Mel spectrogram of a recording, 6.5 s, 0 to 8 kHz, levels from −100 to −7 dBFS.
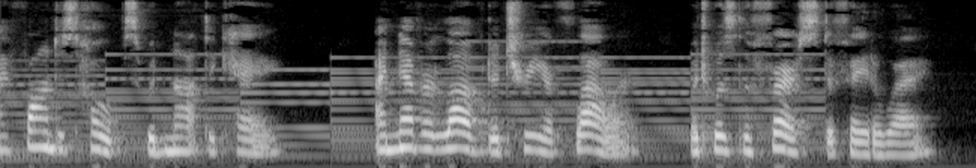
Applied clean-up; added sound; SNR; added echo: none; Organ; 20 dB; none.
